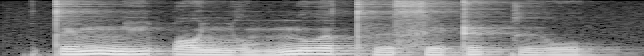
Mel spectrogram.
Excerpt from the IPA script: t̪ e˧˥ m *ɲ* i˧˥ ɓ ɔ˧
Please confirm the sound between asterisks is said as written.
yes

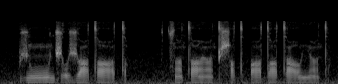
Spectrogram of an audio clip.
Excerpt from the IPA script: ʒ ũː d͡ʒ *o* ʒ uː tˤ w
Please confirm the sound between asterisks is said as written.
yes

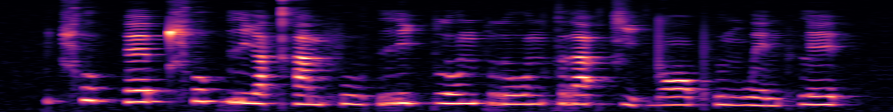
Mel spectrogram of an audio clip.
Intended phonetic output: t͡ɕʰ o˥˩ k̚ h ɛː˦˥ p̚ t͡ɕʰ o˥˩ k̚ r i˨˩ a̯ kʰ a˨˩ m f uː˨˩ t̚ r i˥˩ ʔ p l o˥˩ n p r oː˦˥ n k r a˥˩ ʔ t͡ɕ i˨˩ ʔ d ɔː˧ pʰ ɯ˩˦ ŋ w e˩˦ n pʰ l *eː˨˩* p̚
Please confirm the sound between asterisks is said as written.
no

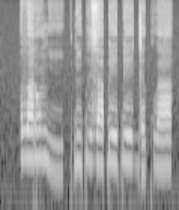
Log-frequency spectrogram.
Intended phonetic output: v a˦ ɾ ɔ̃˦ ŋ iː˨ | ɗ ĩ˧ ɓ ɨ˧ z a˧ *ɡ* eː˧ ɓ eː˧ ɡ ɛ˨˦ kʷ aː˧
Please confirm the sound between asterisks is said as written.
no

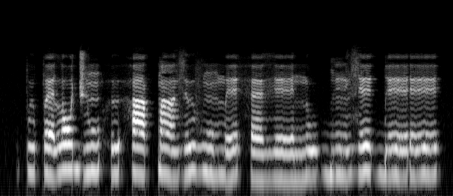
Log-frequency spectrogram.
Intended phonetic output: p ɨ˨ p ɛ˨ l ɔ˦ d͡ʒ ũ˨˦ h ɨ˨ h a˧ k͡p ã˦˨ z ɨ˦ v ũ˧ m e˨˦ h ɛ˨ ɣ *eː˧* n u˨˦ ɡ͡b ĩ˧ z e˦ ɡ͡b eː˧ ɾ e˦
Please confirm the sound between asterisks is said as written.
no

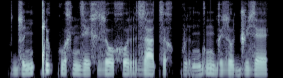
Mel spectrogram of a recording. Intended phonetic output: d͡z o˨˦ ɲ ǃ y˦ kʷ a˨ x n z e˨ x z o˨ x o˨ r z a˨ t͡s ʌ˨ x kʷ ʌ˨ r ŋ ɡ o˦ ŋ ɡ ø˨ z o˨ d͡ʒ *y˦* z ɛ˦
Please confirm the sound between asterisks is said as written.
yes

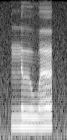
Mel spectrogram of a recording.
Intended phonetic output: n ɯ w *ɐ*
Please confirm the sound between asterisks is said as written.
no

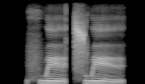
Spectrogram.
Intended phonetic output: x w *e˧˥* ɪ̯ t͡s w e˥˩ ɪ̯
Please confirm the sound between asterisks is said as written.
no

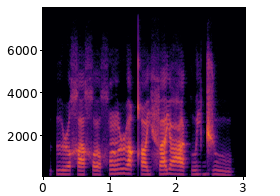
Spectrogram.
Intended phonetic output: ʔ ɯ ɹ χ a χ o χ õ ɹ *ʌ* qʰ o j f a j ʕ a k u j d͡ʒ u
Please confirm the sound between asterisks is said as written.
yes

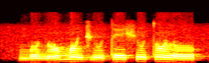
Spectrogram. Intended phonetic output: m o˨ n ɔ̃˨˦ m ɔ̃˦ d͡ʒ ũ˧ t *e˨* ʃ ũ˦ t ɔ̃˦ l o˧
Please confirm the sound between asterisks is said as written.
no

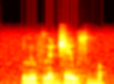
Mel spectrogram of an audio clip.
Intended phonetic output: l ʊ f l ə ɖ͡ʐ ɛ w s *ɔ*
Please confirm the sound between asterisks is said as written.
no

